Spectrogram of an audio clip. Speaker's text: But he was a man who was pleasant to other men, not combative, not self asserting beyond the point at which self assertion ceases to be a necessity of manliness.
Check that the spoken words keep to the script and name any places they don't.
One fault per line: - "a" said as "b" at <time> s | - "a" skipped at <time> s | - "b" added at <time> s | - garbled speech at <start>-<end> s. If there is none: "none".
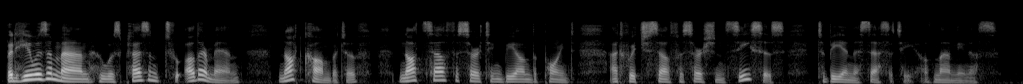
none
